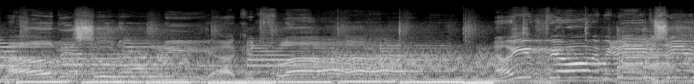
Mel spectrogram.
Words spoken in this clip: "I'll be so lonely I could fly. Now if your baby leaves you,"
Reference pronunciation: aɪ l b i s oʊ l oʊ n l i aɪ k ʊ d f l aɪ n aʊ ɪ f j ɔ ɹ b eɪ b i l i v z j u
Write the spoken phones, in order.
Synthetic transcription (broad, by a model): aɪ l b i s oʊ l oʊ n l i aɪ k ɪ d f l aɪ n aʊ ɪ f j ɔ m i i z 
